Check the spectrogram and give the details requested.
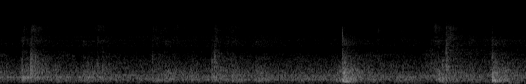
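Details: Water hammer heard in the family room, kitchen and laundry room ceilings after flushing the upstairs toilets: dull thuds at irregular intervals, about one every second or two, while the tank refills.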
